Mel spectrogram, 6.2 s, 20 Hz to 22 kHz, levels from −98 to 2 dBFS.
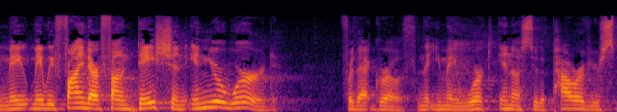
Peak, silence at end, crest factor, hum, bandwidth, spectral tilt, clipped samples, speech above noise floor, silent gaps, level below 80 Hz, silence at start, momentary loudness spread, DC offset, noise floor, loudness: -4 dBFS; 0.05 s; 22 dB; none; 12.5 kHz; -5 dB/octave; under 0.1%; 39 dB; none; -66 dBFS; 0 s; 11 LU; under 0.1%; -64 dBFS; -25 LUFS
